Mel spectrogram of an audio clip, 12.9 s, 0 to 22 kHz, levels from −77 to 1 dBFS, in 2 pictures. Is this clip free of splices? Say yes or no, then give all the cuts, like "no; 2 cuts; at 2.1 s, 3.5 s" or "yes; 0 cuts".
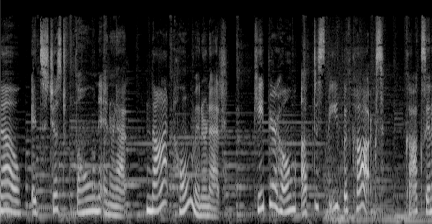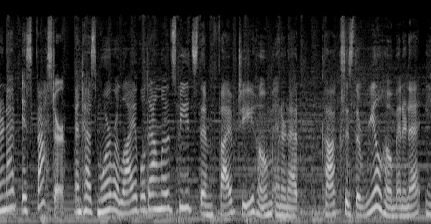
yes; 0 cuts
